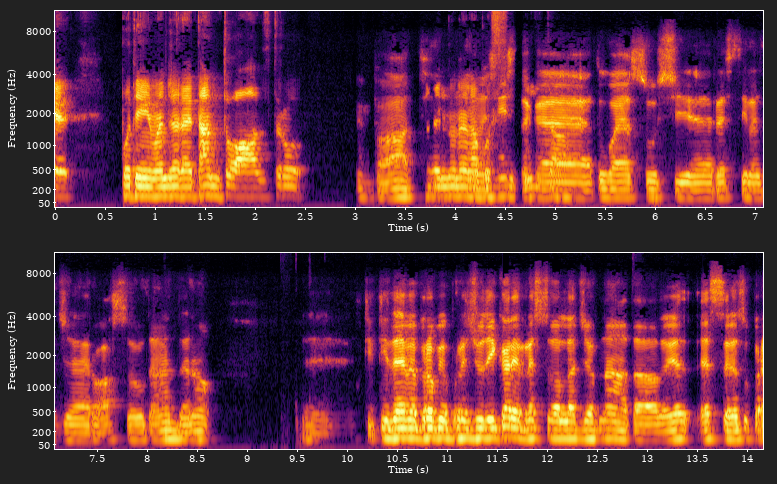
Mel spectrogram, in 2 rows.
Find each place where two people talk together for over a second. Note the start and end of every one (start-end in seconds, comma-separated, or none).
3.7-5.2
